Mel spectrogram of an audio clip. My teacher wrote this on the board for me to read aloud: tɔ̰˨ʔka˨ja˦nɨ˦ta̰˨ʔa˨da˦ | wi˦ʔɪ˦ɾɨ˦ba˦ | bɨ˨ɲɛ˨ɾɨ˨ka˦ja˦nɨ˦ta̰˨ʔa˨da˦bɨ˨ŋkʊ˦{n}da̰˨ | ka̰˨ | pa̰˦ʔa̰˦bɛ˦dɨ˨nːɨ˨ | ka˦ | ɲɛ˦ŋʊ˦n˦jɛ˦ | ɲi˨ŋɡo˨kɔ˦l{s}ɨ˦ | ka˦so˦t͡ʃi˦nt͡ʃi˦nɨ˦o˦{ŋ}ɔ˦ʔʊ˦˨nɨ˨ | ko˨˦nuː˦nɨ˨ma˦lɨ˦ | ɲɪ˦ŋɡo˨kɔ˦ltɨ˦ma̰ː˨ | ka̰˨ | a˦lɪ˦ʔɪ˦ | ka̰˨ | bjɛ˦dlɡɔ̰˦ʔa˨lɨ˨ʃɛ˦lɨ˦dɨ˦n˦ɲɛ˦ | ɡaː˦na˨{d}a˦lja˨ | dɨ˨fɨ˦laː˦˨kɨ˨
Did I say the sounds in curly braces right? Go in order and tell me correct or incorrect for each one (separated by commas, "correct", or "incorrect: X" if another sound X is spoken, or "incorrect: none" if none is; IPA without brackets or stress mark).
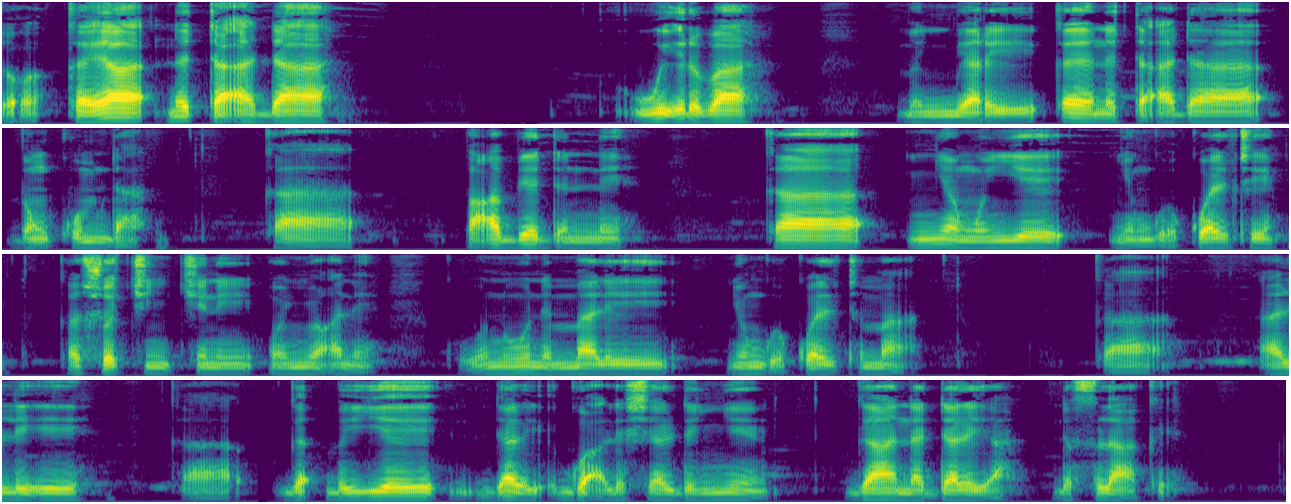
incorrect: m, incorrect: t, incorrect: ɲ, correct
